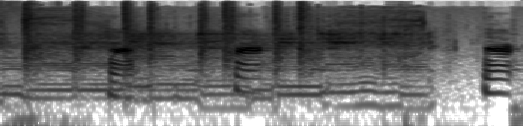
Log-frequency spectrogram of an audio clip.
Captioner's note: deer call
